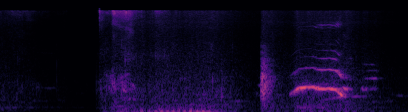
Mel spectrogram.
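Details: A baby monkey, well fed after a full bottle of milk, gives a clear, whistled coo that dips slightly, calling for its father when he is not nearby.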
